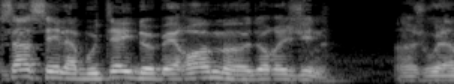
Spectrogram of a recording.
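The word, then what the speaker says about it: Bay Rhum: Ça s'écrit B-A-Y, plus loin R-H-U-M. Ah, bah voilà. Ben c'est ça, Bérom.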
